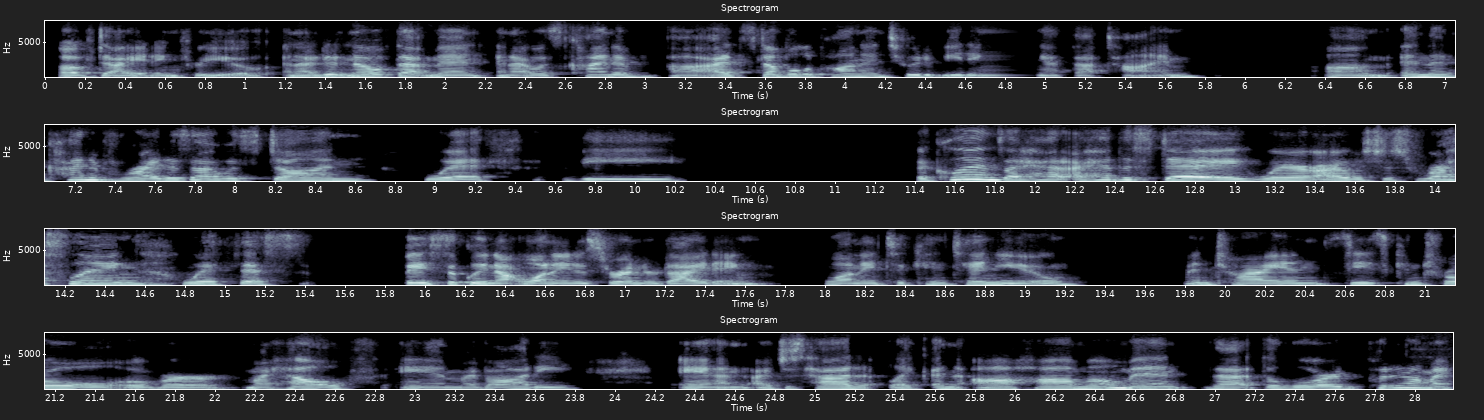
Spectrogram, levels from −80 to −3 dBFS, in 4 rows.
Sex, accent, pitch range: female, American, 190-240 Hz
